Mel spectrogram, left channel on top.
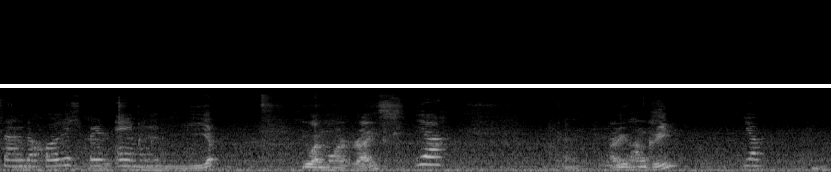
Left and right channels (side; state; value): left; silent; 54 dB below the other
